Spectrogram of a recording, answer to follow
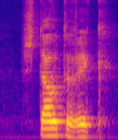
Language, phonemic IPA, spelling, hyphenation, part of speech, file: Dutch, /ˈstɑu̯.təˌrɪk/, stouterik, stou‧te‧rik, noun, Nl-stouterik.ogg
- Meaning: naughty person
